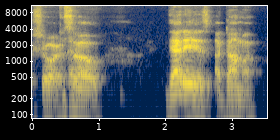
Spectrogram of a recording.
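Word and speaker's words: אדמה: So that is Adama, right? Strong's Concordance 127, Adama. It is, I'm using the Bible Hub app here for Strong's Concordance. And the noun is feminine. Again, it's pronounced Adama, and the definition is ground, land, earth, soil.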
